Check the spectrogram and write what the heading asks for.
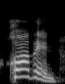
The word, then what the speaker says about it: joven: Joven ends in an N. Words that end in a vowel or N or S. This happens to end in N. Joven. Joven. Joven. Joven. Two syllables. Second to last is a jo. So it's joven.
